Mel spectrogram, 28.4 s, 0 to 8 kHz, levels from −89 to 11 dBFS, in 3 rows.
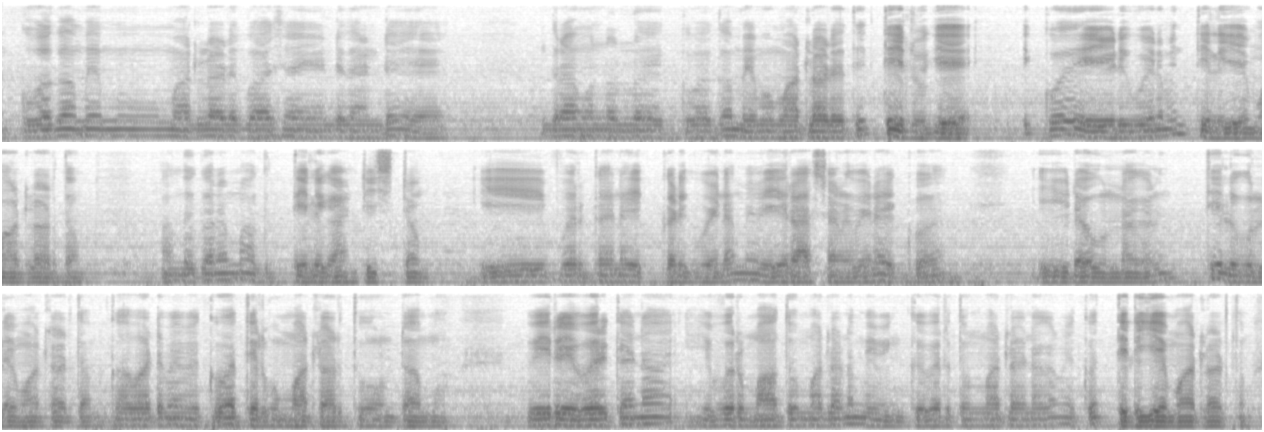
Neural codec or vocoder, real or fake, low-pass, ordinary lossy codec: vocoder, 24 kHz, 100 mel bands, Vocos; fake; 7.2 kHz; none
